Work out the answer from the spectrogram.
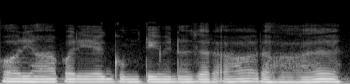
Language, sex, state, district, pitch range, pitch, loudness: Hindi, male, Jharkhand, Ranchi, 115-125 Hz, 120 Hz, -12 LUFS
